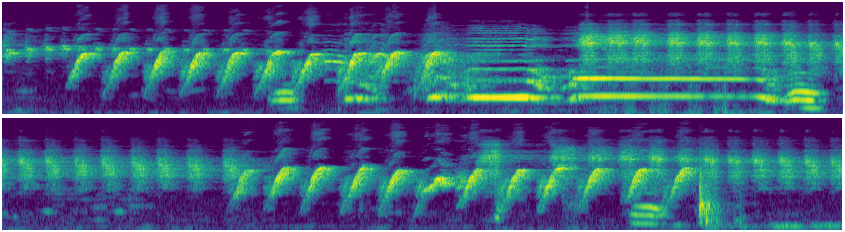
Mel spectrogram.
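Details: Javan green magpie song of quick repeated downslurred whistles, interrupted midway by harsh buzzy chatter and a steady held tone, then resuming the fast whistled series.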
